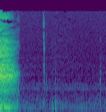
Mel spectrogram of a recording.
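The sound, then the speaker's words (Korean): An umbrella snaps open with one loud whoosh of fabric, followed by a few faint clicks and rustles from the frame settling. No one speaks. “정답은요, 우산 펴는 소리였습니다”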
